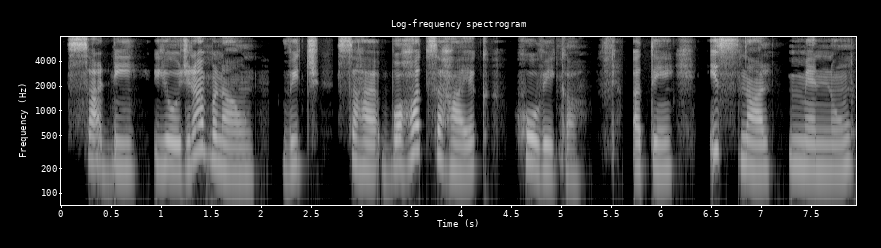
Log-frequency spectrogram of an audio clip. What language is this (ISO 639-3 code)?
pan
